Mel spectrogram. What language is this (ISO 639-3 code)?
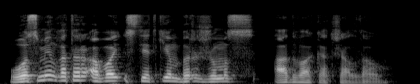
kaz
